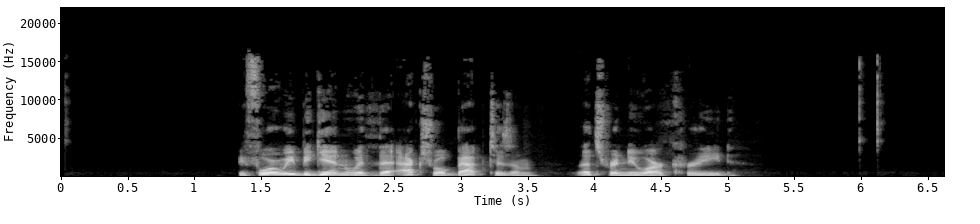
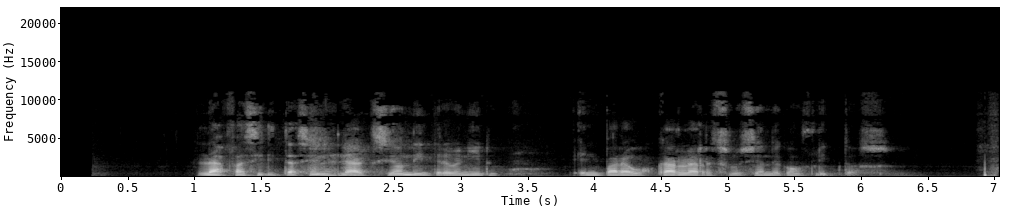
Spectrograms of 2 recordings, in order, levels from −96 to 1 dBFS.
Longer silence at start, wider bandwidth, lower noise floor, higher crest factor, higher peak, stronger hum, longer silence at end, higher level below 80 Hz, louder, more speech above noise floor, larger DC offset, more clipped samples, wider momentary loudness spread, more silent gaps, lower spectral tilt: first, 1.35 s vs 1.05 s; first, 16 kHz vs 10.5 kHz; first, -89 dBFS vs -82 dBFS; about the same, 20 dB vs 24 dB; first, -2 dBFS vs -6 dBFS; neither; first, 1.55 s vs 0 s; about the same, -62 dBFS vs -66 dBFS; first, -20 LUFS vs -29 LUFS; first, 69 dB vs 53 dB; neither; neither; second, 14 LU vs 18 LU; neither; about the same, -5.5 dB/octave vs -5.5 dB/octave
